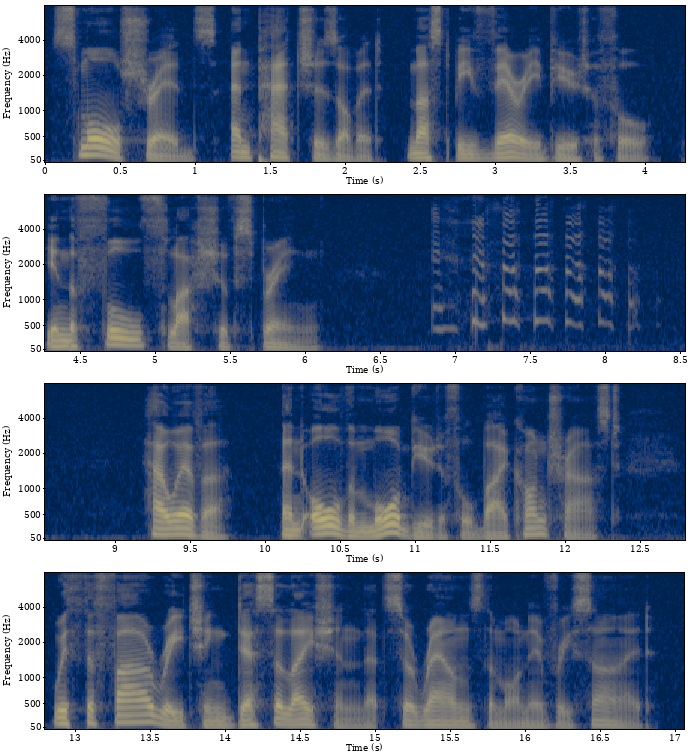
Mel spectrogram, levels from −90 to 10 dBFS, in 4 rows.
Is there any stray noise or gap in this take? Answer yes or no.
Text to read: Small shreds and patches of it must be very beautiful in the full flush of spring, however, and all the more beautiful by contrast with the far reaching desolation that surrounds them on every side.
yes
